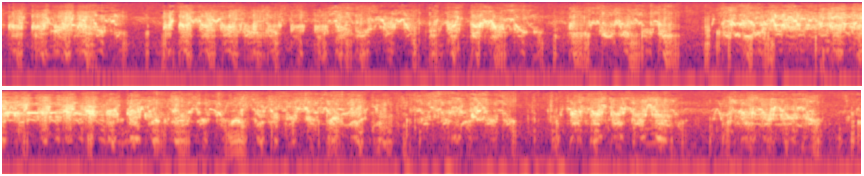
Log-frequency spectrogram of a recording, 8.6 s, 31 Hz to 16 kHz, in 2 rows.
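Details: Black stork storklets at their nest in Estonia on a June morning in 2017, with a parent delivering lampreys; harsh hissing chatter in long bursts broken by short gaps, and a rapid pulsing rattle below.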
